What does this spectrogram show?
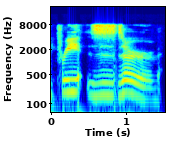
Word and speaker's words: preserve: Then we have a z sound. That is the voiced. Okay. That's like saying uh is. Okay. Where we have that zz that buzz there. Okay. So in this word we say preserve.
